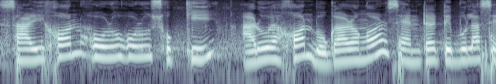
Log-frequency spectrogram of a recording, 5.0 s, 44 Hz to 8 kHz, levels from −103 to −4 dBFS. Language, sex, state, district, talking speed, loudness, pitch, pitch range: Assamese, male, Assam, Kamrup Metropolitan, 135 wpm, -17 LUFS, 205 Hz, 190-235 Hz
